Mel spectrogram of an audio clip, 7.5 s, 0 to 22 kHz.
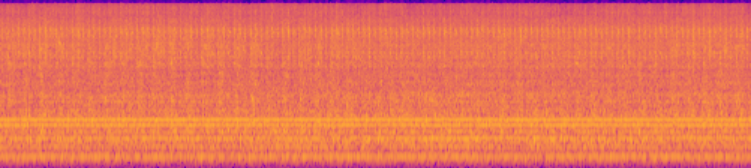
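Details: Mabe 18 kg washer, spin cycle with 110 V applied to thermo-actuator and drain pump throughout: constant whirring hum with steady tone, no clunks or scraping, pump running; normal spin cycle.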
